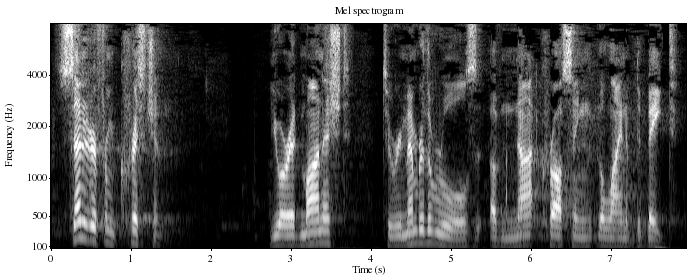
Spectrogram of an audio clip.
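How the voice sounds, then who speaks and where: Bright-voiced man presiding over a senate. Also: medium pitch. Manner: brisk, formal parliamentary phrasing. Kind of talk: formal floor procedure. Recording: reverberant legislative chamber.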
